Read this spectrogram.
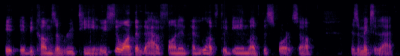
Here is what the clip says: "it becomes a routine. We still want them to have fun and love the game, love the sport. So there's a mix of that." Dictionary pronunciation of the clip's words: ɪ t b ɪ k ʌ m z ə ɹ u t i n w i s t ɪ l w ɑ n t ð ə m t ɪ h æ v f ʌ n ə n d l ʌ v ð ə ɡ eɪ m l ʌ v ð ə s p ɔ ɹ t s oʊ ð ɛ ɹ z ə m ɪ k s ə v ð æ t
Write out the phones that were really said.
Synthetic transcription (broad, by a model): ɪ t b ɪ k ʌ m z ə ɹ u t i n w i s t ɪ l w ɑ n ð ə m t ɪ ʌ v f ʌ n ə n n l ʌ v ð ə ɡ eɪ m l ʌ v ð ə s p ɔ ɹ t s oʊ ð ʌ ɹ z ə m ɪ k s ə v ð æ t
